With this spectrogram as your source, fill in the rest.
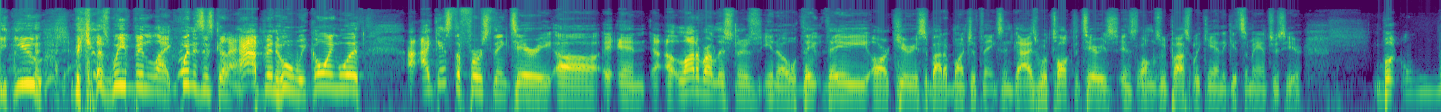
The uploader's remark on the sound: LIVE from Mercedes-Benz Stadium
